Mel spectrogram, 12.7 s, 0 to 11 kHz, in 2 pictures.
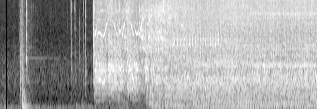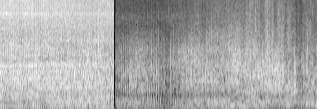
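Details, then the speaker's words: Car started in -32 °C (-25.6 °F) with a dead battery using a jump-starter power bank: short burst of cranking catches within a second, then a strong steady fast idle; cold engine starts and runs fine. "Despite that Arctic chill, Tater Tot was off and running again."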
